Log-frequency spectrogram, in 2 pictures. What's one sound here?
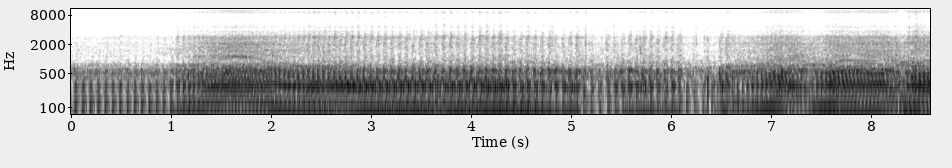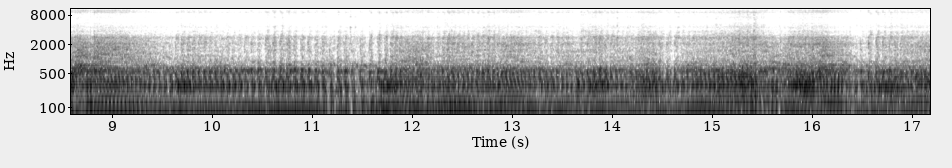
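A motorcycle engine revs up and down while riding over rough ground.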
